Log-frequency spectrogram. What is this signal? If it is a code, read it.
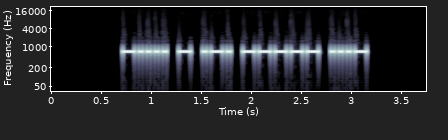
Morse code, heard as a keyed tone, about 28 wpm, 700 Hz. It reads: 6TR0V
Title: Code Groups - 5 Letter:Numbers - 30wpm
